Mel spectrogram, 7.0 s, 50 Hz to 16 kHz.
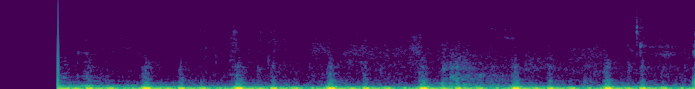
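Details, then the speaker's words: Normal heart sounds auscultated over the precordial foci: regular low lub-dub at about 65 per minute, first sound longer, louder and lower-pitched (systole), second sound shorter and higher-pitched. "mi primer ruido cardíaco que es de mayor duración de mayor intensidad y es grave que corresponde a la sístole cardíaca mi segundo ruido cardíaco que es más corto que es más agudo y que"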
